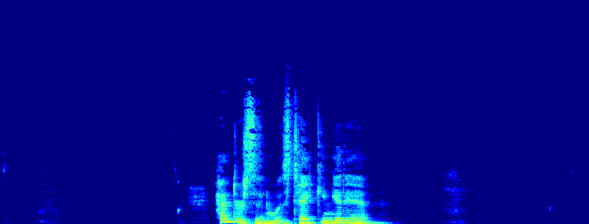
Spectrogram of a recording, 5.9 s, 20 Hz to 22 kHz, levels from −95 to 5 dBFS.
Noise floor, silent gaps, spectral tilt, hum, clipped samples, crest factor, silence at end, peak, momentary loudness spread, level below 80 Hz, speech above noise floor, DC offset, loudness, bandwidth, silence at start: under -90 dBFS; none; -5.5 dB/octave; none; under 0.1%; 20 dB; 2.05 s; -20 dBFS; 12 LU; -76 dBFS; over 55 dB; under 0.1%; -36 LUFS; 13 kHz; 2.15 s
